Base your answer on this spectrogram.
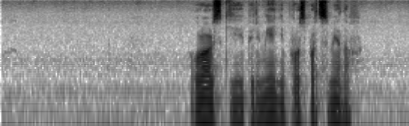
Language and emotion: Russian, neutral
